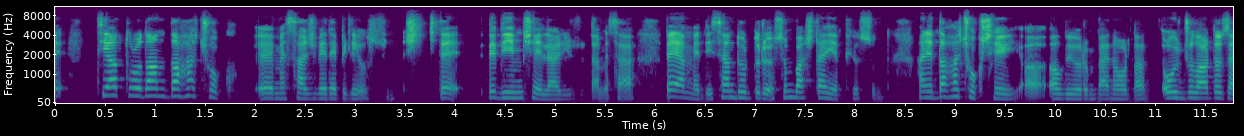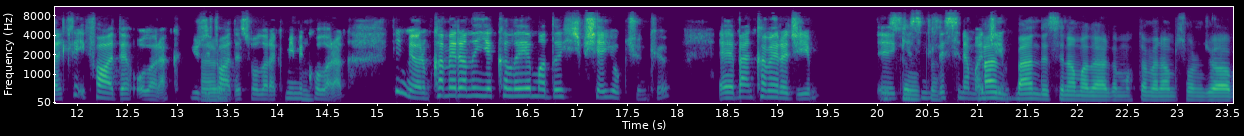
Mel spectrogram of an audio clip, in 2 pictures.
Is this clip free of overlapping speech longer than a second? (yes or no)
no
